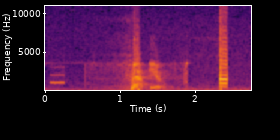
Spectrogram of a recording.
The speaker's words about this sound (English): Please say your full name after the beep. When you finish recording, press pound.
